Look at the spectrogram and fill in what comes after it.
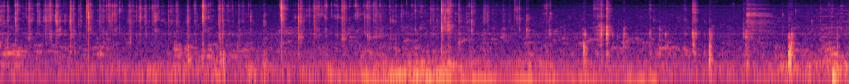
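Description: Close-up chewing and crunching of raw rice and raw baby carrot, with irregular sharp crunchy clicks, a few of them much louder than the rest.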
